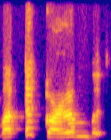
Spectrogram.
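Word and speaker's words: vatha kuzhambu: with it, a pundu vatta korambu. So that's hard to pronounce. The r sound is a very special sound in Tamil.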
